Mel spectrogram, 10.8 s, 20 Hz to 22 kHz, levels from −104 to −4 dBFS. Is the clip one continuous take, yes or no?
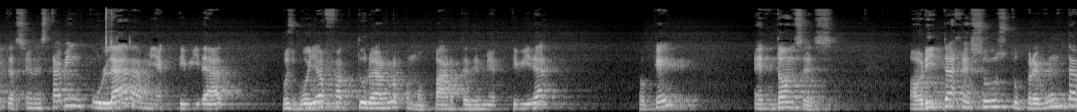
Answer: yes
